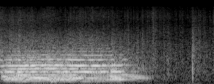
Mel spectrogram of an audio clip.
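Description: Early acoustic Columbia disc recording of an orchestra, with the brass prominent, holding a loud chord that dies away about a second and a half in. The old disc's surface hiss and crackle is left behind, with one sharp click near the end.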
